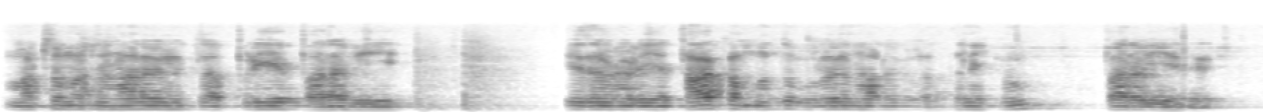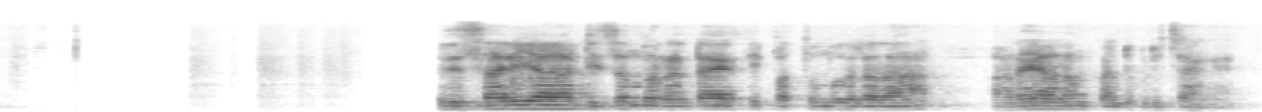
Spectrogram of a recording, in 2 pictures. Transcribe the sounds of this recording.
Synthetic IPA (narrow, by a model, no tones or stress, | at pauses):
mɐʈrɐmɐʈrɐnaːɽɯɣɐɭɯkːɯɐpːɐɽɪjepɐɾɐʋi | ɪðɐnɯɽɯɽɐjɐt̪aːkːɐmʋɐnd̪ɯʊɭɐɣɐnaːɽɯɣɐɭɐt̪ːɐnɪkːɯm | pɐɾɐʋɪjɐðɯ | ɪðɯsɐɾɪjaːɖɪsɐmbɐɾːɛɳɖaːjɪɾɐt̪ːipɐt̪ːɔmbɐðɯlɐðãːn | ɐɽɐjaːlɐmkɐɳɖɯpːɪɽɪt̪ːaːŋɡɐ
